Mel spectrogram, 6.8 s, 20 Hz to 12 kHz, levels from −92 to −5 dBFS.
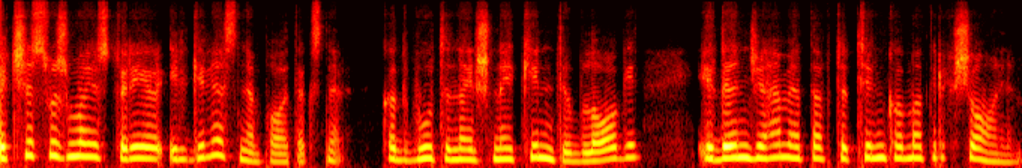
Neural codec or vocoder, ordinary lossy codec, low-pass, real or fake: codec, 16 kHz in and 24 kHz out, 0.6 kbps, FocalCodec, streaming, 2048 codes; Opus, 16 kbps; 10.8 kHz; fake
